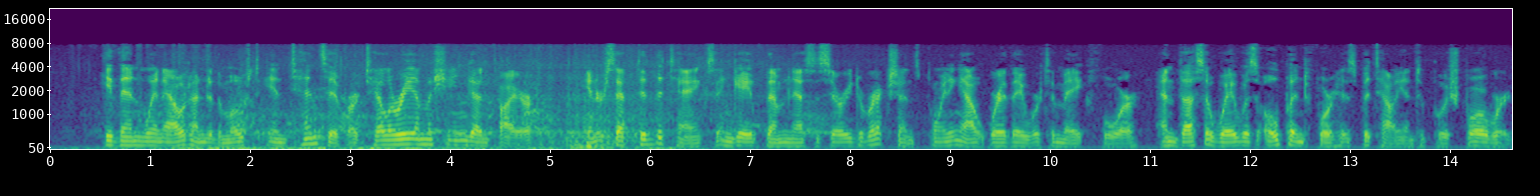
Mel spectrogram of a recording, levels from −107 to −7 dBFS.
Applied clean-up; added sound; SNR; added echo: none; Bark; 12 dB; none.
